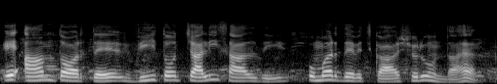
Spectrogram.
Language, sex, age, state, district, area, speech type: Punjabi, male, 18-30, Punjab, Ludhiana, urban, read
